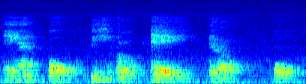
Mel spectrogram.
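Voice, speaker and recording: A woman's voice: mid-range voice, lively intonation, extremely slow, mellow. A woman playing an unruffled, matter-of-fact suspect in an amateur readers theater reading. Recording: very echoey hall, distant mic, faint noise.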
